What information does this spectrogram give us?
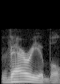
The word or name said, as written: variable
